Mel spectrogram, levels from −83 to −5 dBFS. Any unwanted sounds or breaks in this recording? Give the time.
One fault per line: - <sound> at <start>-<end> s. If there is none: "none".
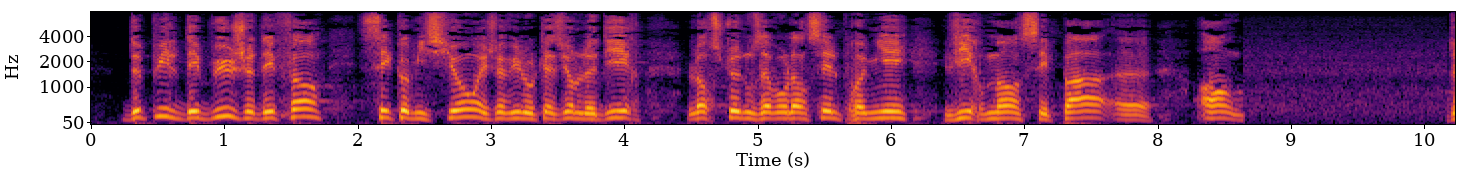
none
